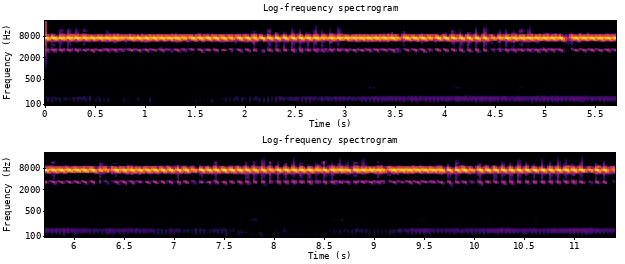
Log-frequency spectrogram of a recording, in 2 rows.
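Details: Yeoul-allak ground cricket recorded by Korea's National Institute of Biological Resources, 2020: a continuous high, rapidly pulsed trill with almost no breaks, over a steady low electrical hum.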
